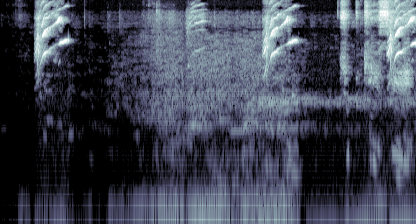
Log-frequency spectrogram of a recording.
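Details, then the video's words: Trained European goldfinch song, used to train a young wild goldfinch; bursts of high, thin twittering near the start, around four seconds and again near the end, over a low murmur. "Trained Gold Finch Sounds For New Gold Finch Rolling / صدای سهره برای مستی سهره وحشی"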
